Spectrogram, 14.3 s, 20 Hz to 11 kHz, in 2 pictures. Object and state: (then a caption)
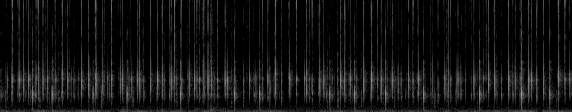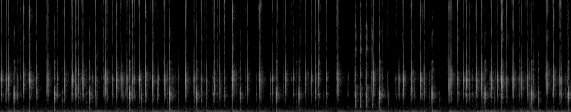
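Mechanical keyboard with plastic keycaps and aluminium plate. Fingertips type rapidly on a Sangeo 60, a 60% mechanical keyboard in a white case with Durock POM switches, an aluminium plate and blue and grey GMK ABS plastic keycaps. A dense, continuous stream of short, bright plastic clacks fills the clip, each tap dying out almost instantly, over a faint low steady hum.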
